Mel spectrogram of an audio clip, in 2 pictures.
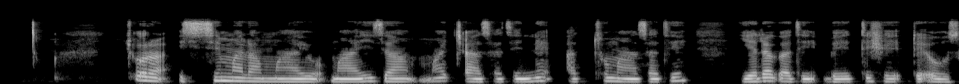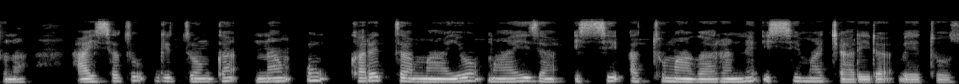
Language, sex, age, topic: Gamo, male, 25-35, government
